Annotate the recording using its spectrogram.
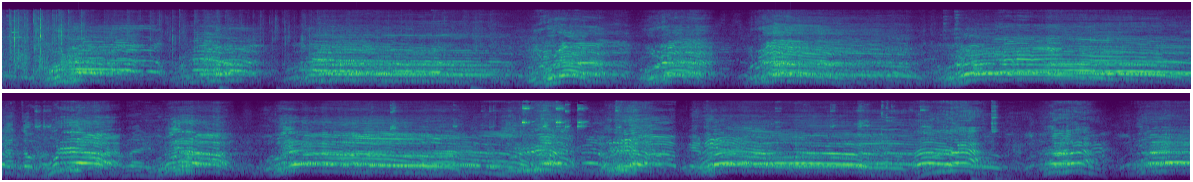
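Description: A group of men sing loudly together close by.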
